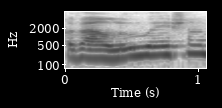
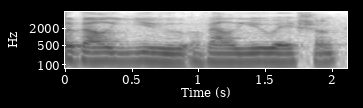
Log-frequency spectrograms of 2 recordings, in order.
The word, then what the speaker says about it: evaluation: And then just like in value, in evaluation, we have the Y sound. So not evaluation, but evaluation. A little bit of a glide there.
